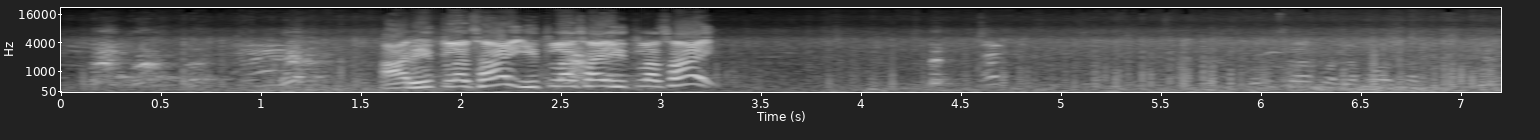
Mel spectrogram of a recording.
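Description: Heavy first rain of the season in Baramati falls as a steady, dense hiss throughout, while dogs bark in a quick cluster near the start and a person talks.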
